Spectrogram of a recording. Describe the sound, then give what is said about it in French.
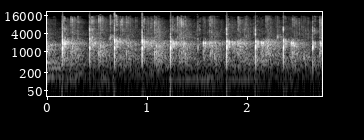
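Audience applause at a comics convention panel, a light, steady patter with sharp individual claps regularly standing out above it. “Je vous demande quand même un petit peu d'applaudissements, parce qu'il y en a qui ont fait beaucoup de chemin.”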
